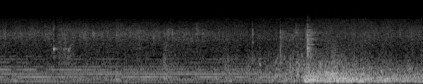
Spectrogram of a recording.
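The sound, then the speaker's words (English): Steady rain hisses throughout a thunderstorm, and about three seconds in a loud, deep roll of thunder surges up and rumbles on to the end. No one speaks. “Just a couple of strangers got caught out in the rain.”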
